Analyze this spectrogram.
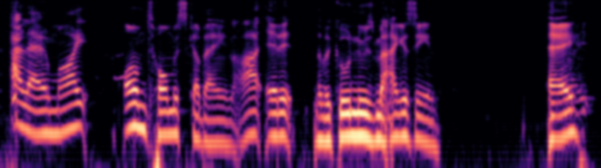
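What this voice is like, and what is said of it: Put-on Australian accent. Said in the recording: “You're Australian.”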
